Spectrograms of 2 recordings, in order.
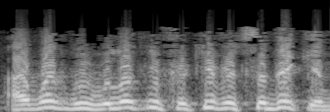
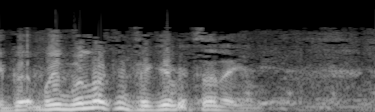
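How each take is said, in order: First: Said in the usual way. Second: Lower, chuckling as he says it; laughing. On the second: Real, not acted. Rabbi recalling the Pesach trip to his class, laughing. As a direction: laugh through the repeated phrase.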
